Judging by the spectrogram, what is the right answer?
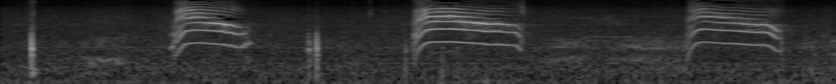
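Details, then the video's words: Rare white Highland Lynx kitten, a lynx hybrid, giving three drawn-out, slightly falling meows spaced about two seconds apart, each bright and harmonic-rich, with quiet room background and a few faint clicks between calls. "Lynx Hybrid - Rare white highland lynx Kitten"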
